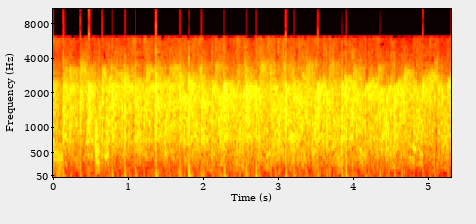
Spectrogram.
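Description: A crowd applauds steadily for several seconds, a dense, even wash of many hands clapping with sharper individual claps popping out now and then, loud and unbroken throughout.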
